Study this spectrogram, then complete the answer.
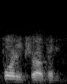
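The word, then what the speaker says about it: Fortetropin: Yes, you're saying it right, phototropin.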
